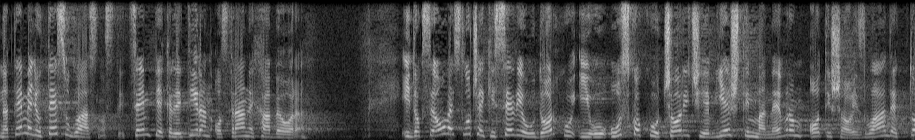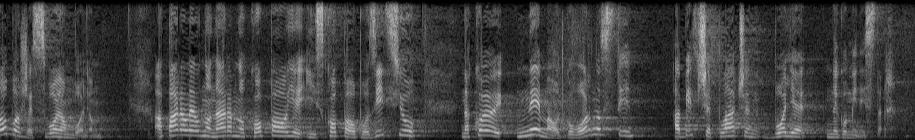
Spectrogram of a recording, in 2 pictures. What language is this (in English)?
Croatian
